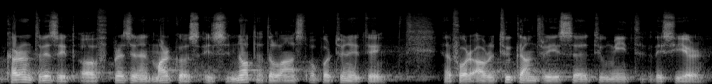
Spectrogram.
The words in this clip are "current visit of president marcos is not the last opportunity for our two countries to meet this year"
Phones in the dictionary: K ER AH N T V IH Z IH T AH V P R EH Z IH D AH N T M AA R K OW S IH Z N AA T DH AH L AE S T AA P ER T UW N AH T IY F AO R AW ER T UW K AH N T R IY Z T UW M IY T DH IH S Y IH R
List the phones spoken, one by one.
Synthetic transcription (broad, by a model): K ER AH N T V IH Z IH T AH V P R EH Z IH D AH N T M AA R K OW S IH Z N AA T DH AH L AE S T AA P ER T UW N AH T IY F AO R AW ER T UW K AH N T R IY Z T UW M IY T DH IH S Y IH R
